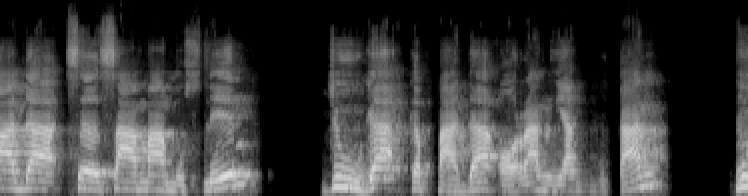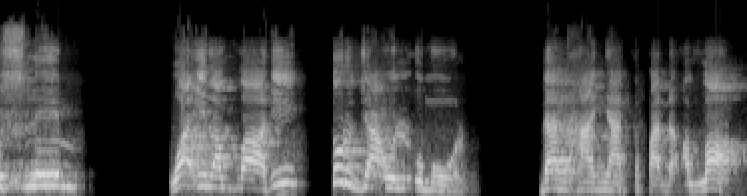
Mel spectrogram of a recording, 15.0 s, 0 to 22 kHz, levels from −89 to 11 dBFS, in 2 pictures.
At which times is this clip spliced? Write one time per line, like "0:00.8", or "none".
0:09.0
